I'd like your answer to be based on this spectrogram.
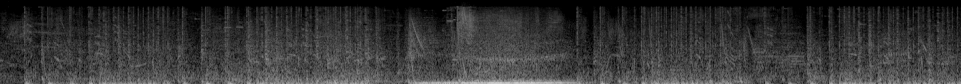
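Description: Sci-fi weapon fire in a Mass Effect 3 combat scene, rapid overlapping bursts of shots with a louder, denser barrage midway, mixed with game effects and some voice.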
